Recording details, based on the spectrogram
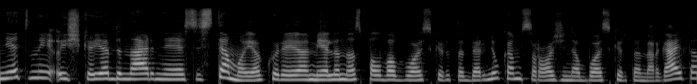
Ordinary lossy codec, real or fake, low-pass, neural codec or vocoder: MP3, 96 kbps; real; 14.4 kHz; none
